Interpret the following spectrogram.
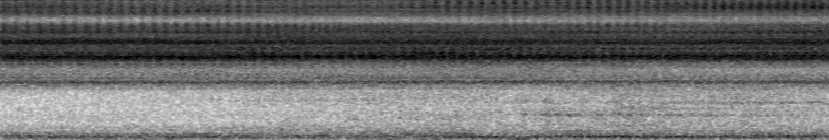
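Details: Cicadas in Siem Reap, Cambodia, give a steady, shrill buzzing drone that holds without pause, over a low background rumble.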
